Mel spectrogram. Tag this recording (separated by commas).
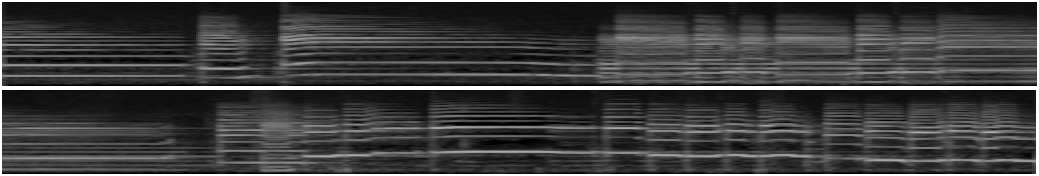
Tapping (guitar technique)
